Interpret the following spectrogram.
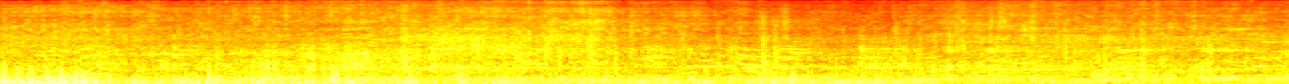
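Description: Chatter of a crowd's voices with music playing in the background, one held tone emerging in the second half; a brief low rumble at the very start.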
